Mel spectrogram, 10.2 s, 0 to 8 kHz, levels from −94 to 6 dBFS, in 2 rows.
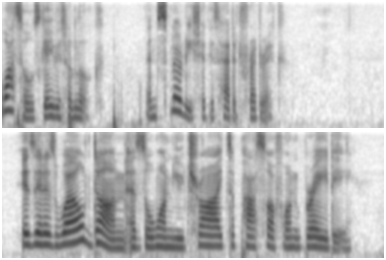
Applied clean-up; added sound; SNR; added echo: none; none; none; none.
